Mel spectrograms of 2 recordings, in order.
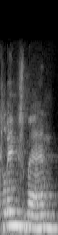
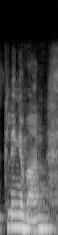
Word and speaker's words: Klingemann: have to correct you it's not claims man it's Klingon man I bet I got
